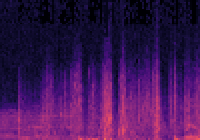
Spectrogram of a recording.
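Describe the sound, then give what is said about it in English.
Splashing into river water as Wild Bill Hickok and Jingles dive into the muddy Rio Grande River during an ambush at the border: a rushing, churning wash of water with several sharper splash bursts in quick succession, fairly loud, with a faint voice briefly underneath at the start. “Caught in an ambush as they tried to cross the border, Wild Bill Hickok and Jingles dive into the muddy waters of the Rio Grande River, and a hail of bullets comes from the trees along the shore.”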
